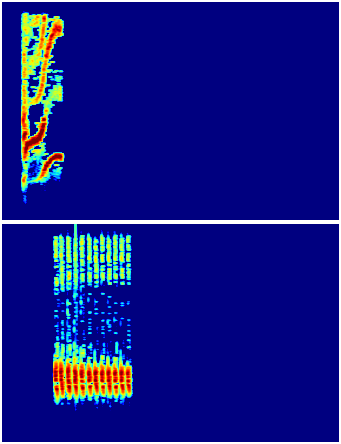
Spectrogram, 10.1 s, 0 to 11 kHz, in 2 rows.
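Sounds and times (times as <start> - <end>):
domestic canary giving long rolling song trill: 0.3 - 0.9, 5.8 - 7.1.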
